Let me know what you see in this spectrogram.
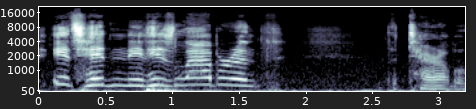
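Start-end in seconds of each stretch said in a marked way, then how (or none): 0.1-1.8 high, loud, panicked cry; screamed confession. A narrator's reading. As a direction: blurt it out in a terrified shriek. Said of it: "screamed Pawnbroker Fang".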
